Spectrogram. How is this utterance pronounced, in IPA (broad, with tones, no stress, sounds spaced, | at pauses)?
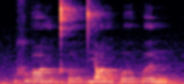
ʂ w ɑ˥ ŋ kʰ ɤ˥ t̪ j ɑ˥˩ ŋ p ɤ˥ p ə˥˩ n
